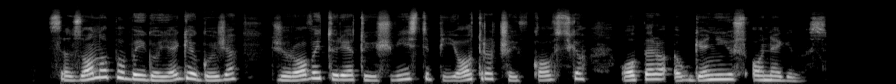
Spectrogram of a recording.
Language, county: Lithuanian, Vilnius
